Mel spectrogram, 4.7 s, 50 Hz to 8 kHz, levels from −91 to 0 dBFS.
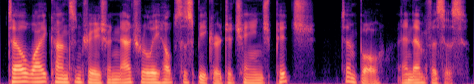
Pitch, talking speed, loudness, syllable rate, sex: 110 Hz, 165 wpm, -18 LUFS, 5.6 syllables/s, male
